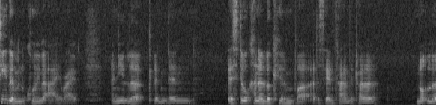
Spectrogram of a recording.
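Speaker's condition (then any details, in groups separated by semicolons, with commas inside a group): No condition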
